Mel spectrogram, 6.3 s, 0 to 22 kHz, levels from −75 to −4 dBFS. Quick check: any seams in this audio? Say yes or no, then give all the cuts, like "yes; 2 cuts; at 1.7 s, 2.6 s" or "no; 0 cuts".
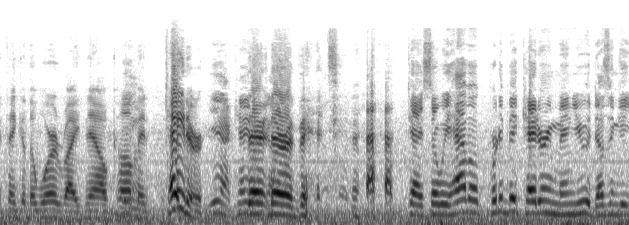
yes; 1 cut; at 4.0 s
